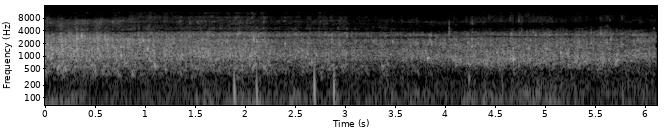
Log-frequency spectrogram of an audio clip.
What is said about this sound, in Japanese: 川のせせらぎ音をバックに初めての配信をしたいと思います。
